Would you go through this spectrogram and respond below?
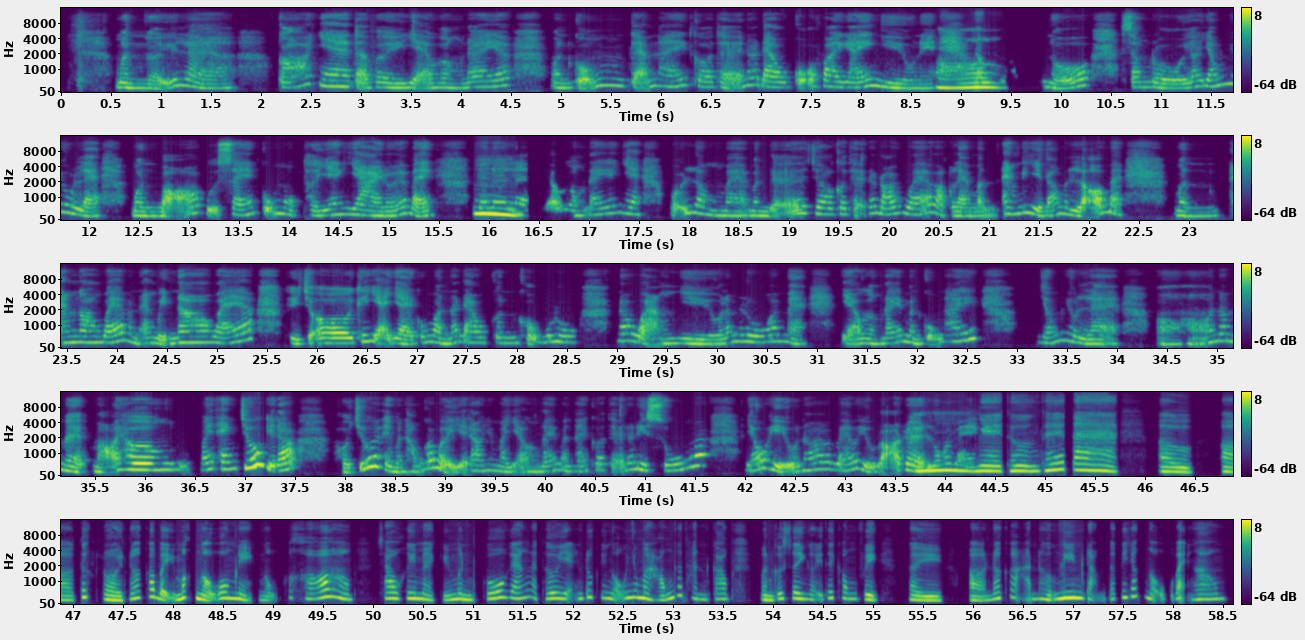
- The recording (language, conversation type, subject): Vietnamese, advice, Vì sao tôi luôn cảm thấy căng thẳng khi cố gắng thư giãn ở nhà?
- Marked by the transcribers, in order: tapping; static; distorted speech; other background noise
